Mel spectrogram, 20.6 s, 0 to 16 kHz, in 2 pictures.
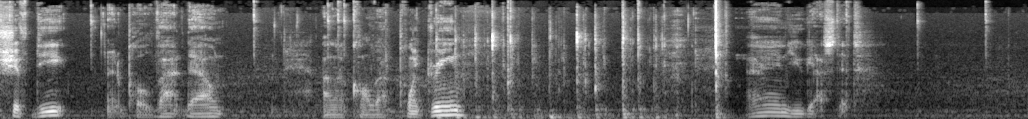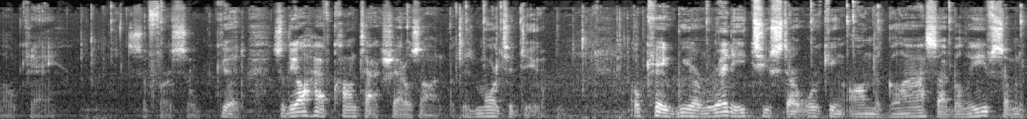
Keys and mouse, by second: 0.0-2.5 drag, 3.3 click, 3.4-7.7 drag, 6.4 e, 8.4 drag, 11.2 alt+a, 11.4-11.9 middle drag, 14.9 shift+middle click, 15.3 middle click, 16.1 alt+h, 16.6 alt+a, 16.8-17.4 middle drag, 18.0-18.4 middle drag, 19.1-19.8 middle drag.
